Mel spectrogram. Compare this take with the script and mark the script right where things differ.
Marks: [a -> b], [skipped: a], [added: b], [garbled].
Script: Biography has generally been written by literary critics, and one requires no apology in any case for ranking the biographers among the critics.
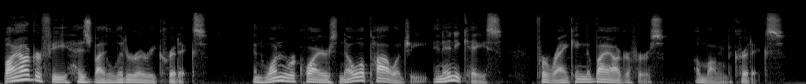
Biography has [skipped: generally been written] by literary critics, and one requires no apology in any case for ranking the biographers among the critics.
